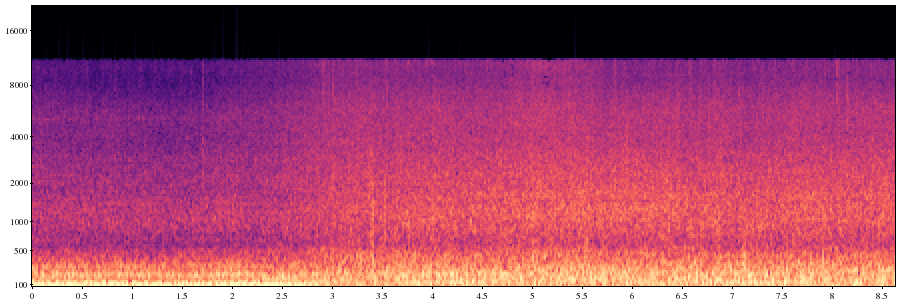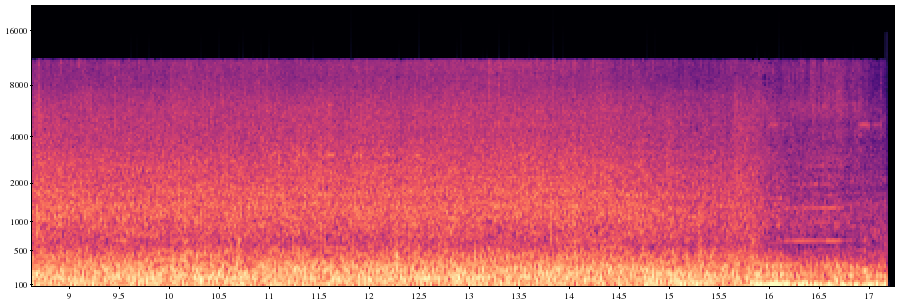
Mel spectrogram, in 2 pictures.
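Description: Tyres crunch and rattle over a dirt track.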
